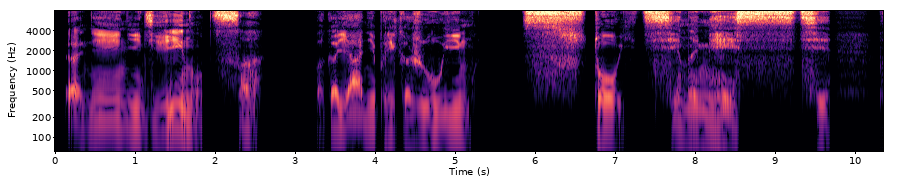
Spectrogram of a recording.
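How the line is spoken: Hissed. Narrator (Russian): прошипел Каа

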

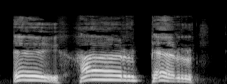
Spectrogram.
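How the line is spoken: Desperate yell. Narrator (Russian): заорал в отчаянии Гарри

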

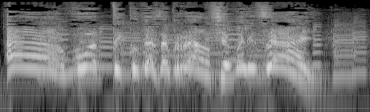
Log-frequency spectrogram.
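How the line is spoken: Shouting. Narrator (Russian): Славик закричал

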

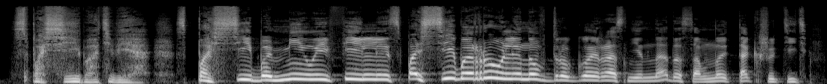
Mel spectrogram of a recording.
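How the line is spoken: Exclaiming. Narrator (Russian): Оскар воскликнул

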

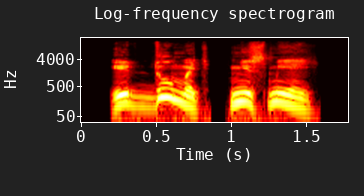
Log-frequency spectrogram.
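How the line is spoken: Angry bark. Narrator (Russian): рявкнул на нее Рон

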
